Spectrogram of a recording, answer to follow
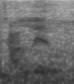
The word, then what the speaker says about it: Tylil: Talil.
